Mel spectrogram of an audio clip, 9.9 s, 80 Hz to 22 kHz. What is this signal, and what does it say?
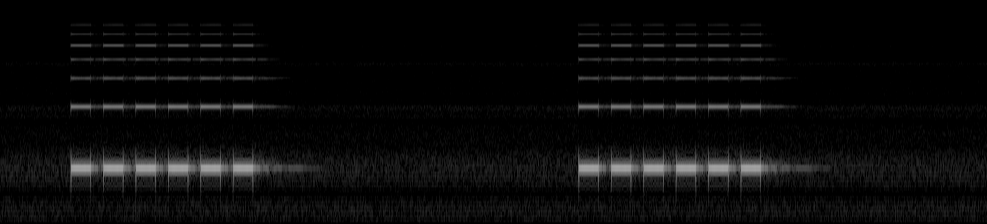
Beep code, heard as beeps from a small speaker, played twice, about 1070 Hz, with room echo. 6 short. In AMI BIOS tables: keyboard controller gate A20 failure; in Dell tables: video card failure.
